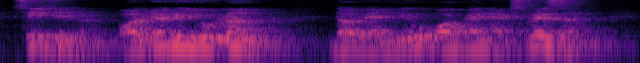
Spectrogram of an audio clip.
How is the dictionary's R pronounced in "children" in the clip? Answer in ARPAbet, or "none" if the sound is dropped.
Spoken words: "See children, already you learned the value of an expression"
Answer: R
